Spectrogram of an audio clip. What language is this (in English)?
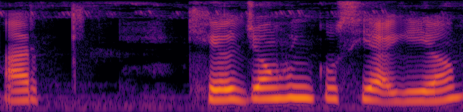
Santali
